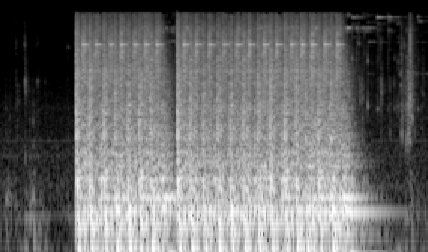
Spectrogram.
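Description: An automatic rifle fires a long, rapid burst indoors.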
